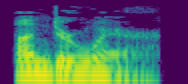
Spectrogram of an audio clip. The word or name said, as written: underwear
